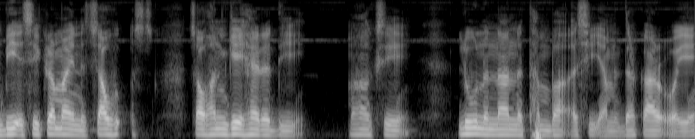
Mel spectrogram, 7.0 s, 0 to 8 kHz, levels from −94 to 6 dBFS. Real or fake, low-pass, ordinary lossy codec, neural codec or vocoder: real; none; none; none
